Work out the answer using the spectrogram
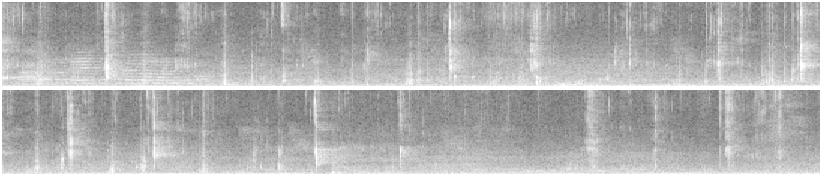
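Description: Close-miked eating sounds: chewing, with irregular sharp wet clicks of lips and mouth, as rice and curry are eaten by hand.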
